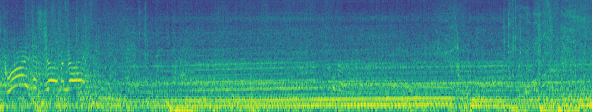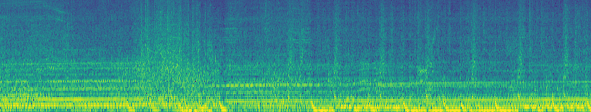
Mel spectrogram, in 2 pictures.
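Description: Engines of street cars racing at night in Need for Speed Heat, steady layered revving and roaring throughout with occasional booms, as people talk over the top.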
